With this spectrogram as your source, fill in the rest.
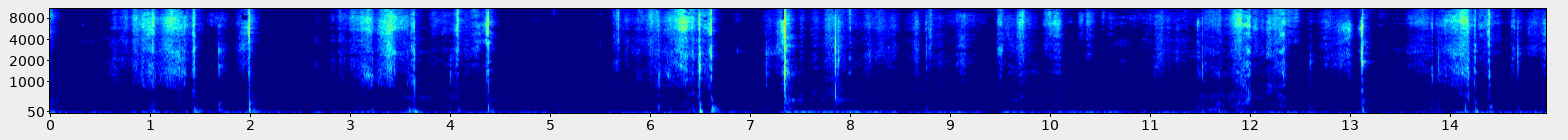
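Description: Fingertips and short nails slide, rub and flick individual cards from a deck of thin coated-paper playing cards spread on a bamboo board as they are dealt onto the pile. Bursts of soft, bright papery rustling alternate with quieter gaps, punctuated by sharp, quick clicks and snaps from the flicked cards over a faint steady low rumble.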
